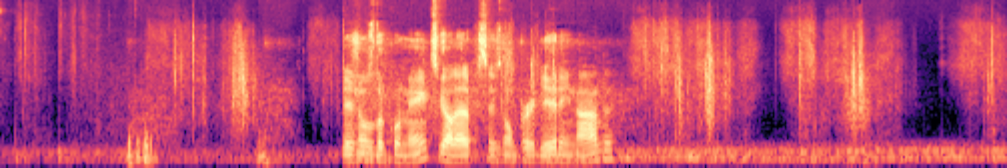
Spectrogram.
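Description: Paper pages of a book turn with a soft rustle.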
